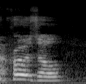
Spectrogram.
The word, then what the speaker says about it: Krozel: Joe Krozel, rhymes with puzzle, also did the vowel puzzle.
